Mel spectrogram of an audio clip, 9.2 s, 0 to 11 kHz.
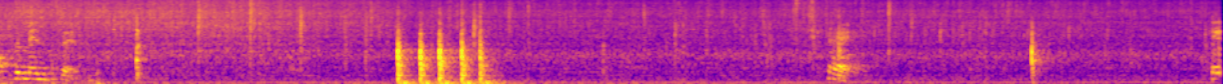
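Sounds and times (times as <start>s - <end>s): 
garlic and onions sizzling in a frying pan: 0.0s - 9.1s
speech: 0.1s - 0.9s
sharp knocks from stirring: 3.0s - 4.0s.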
